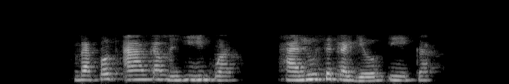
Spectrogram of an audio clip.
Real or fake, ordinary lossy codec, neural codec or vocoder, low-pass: fake; AAC, 16 kbps; codec, 16 kHz, 4 kbps, X-Codec, WavLM features, trained on Multilingual LibriSpeech; 7.2 kHz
